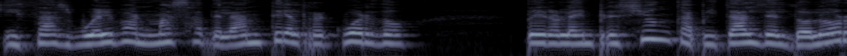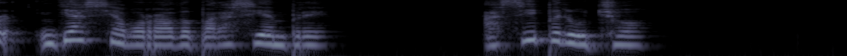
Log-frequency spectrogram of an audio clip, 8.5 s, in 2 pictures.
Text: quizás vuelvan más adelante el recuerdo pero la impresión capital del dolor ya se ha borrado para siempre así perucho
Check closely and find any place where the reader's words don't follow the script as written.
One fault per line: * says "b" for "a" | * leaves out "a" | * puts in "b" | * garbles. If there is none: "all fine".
all fine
